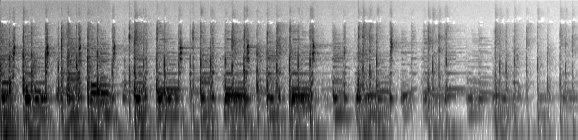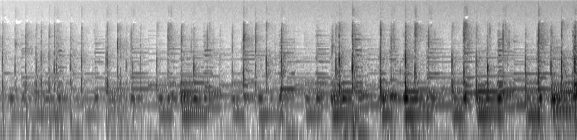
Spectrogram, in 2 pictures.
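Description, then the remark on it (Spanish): A recorded folk dance tune plays with steady rhythmic foot stamping and tapping by a master dancer throughout, loud, the percussive footwork driving the beat with no voices. “esto que escuchamos recién de Balambiando para los peones de Yupanqui y que baila el maestro”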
